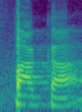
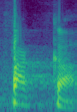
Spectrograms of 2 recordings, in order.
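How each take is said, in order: First: Said in the usual way. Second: পাক্কা with a held, doubled ক; doubled consonant. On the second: Shown as a demonstration. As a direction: hold the closure, then release পাক্কা. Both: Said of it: "কোনো ব্যঞ্জন দুইবার উচ্চারণ".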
